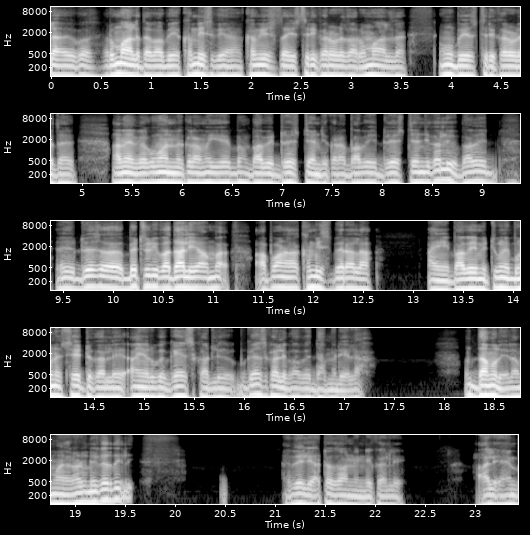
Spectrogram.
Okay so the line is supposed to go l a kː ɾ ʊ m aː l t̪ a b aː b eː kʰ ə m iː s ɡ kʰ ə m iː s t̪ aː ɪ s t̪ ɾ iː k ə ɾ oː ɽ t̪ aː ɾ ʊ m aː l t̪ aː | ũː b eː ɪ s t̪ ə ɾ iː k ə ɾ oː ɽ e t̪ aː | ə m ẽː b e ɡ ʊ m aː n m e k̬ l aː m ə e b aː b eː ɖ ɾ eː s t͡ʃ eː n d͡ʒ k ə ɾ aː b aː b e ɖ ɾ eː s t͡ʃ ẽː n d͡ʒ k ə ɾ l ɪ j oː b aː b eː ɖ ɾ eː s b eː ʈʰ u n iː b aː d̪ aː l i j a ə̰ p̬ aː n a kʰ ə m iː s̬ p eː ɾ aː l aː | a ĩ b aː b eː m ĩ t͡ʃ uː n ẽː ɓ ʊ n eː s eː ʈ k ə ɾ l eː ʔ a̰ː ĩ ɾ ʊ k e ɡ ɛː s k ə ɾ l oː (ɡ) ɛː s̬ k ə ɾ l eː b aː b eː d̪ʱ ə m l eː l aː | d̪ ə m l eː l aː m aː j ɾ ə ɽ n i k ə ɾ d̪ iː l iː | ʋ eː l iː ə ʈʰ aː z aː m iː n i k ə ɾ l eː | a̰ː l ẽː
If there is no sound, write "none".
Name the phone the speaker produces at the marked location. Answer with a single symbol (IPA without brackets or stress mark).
ɡ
